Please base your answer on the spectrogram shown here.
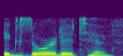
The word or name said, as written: exhortative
